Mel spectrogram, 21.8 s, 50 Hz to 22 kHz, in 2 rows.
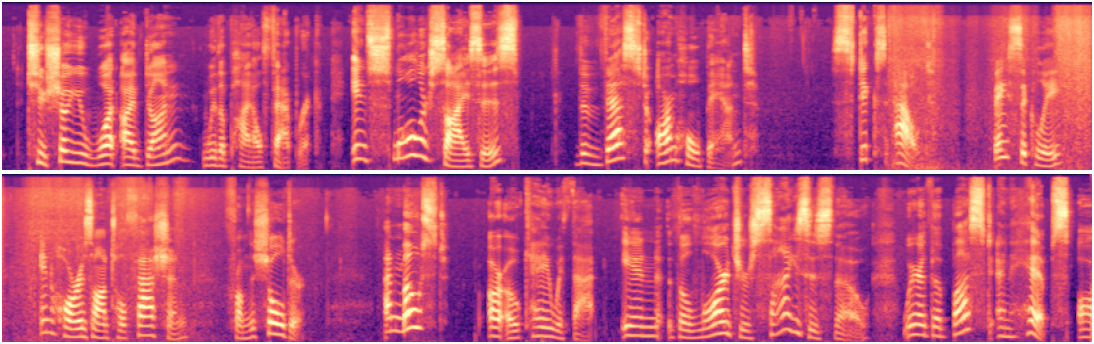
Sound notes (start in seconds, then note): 8.8 mic interference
